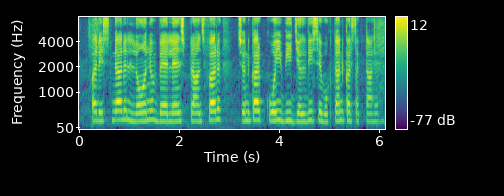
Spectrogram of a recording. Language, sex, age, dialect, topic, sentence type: Hindi, female, 18-24, Kanauji Braj Bhasha, banking, statement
